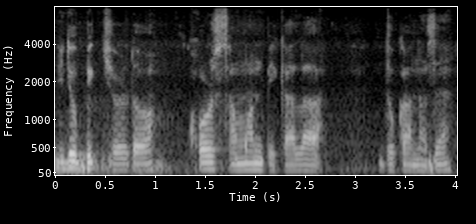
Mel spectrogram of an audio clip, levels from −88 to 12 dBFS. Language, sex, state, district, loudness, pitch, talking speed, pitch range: Nagamese, male, Nagaland, Dimapur, -20 LUFS, 105 Hz, 150 wpm, 100-115 Hz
